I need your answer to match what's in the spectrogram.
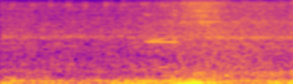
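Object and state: Nothing is struck.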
